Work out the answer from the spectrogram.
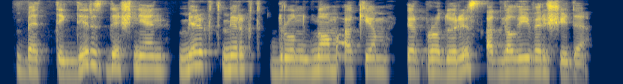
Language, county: Lithuanian, Vilnius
